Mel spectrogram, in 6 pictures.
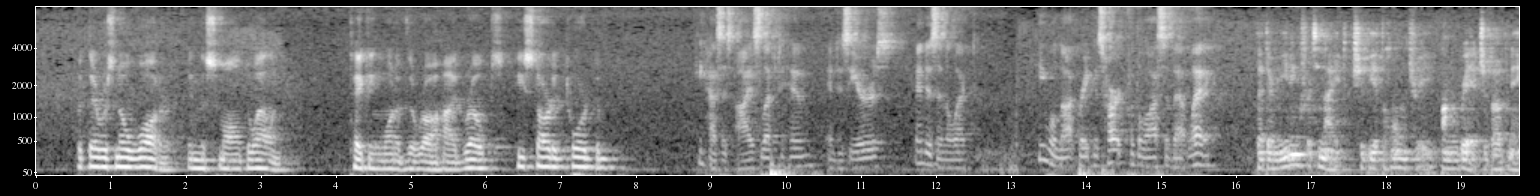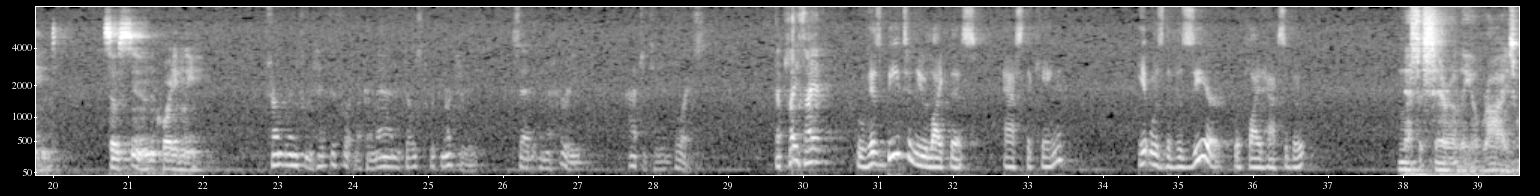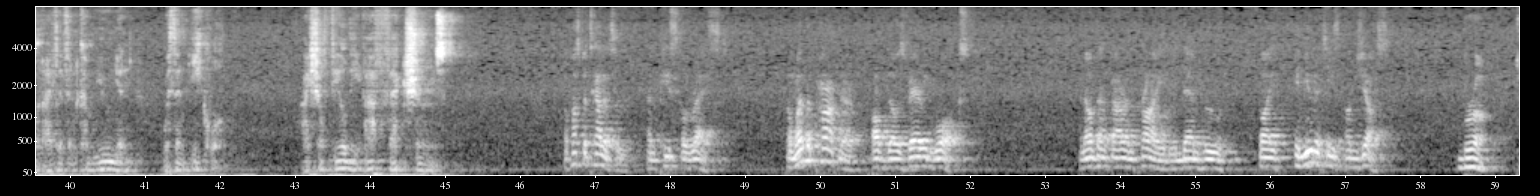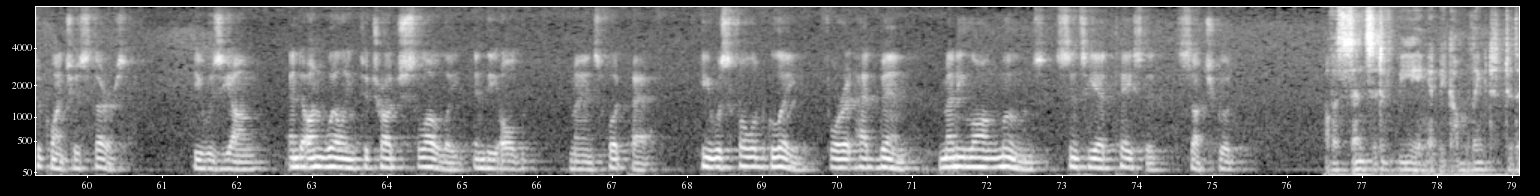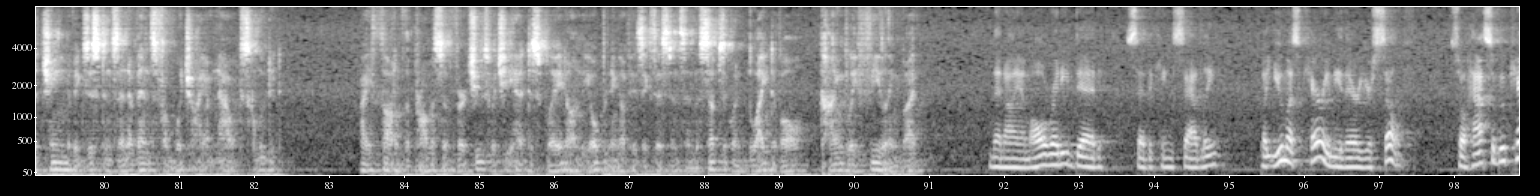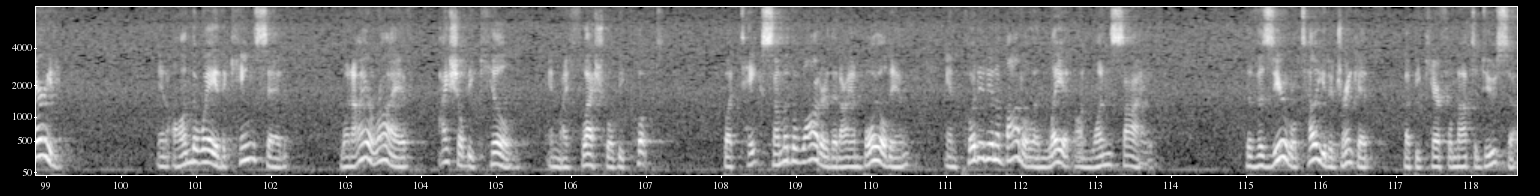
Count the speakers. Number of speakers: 7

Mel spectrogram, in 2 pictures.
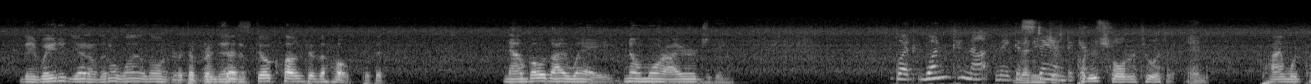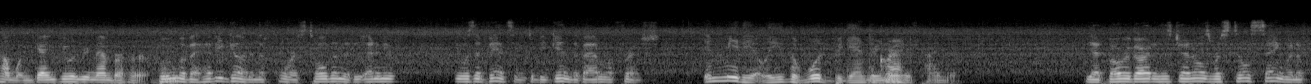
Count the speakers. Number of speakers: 5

